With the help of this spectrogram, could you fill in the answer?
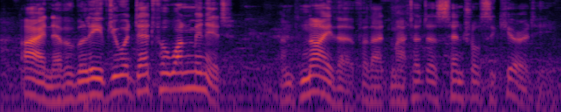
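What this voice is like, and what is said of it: Usual voice. Nothing is said of it.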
